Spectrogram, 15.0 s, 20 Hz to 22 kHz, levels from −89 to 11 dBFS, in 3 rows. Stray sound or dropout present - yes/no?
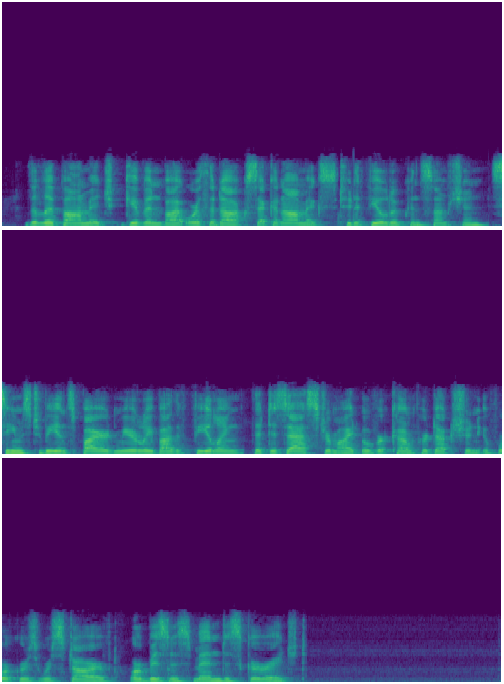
no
